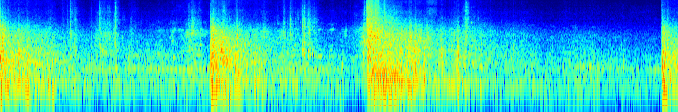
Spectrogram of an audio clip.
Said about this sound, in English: What you heard right behind you were the sound of Bofors guns directly targeting the top of Tiger Hills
